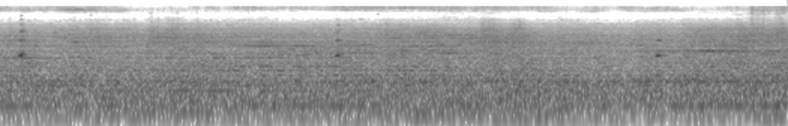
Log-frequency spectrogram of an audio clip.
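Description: Double-stack intermodal well cars of a freight train rolling past, giving a steady noise of wheels on rail.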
